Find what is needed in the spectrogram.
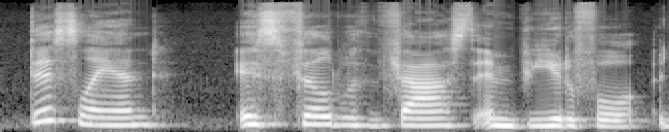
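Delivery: ordinary delivery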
